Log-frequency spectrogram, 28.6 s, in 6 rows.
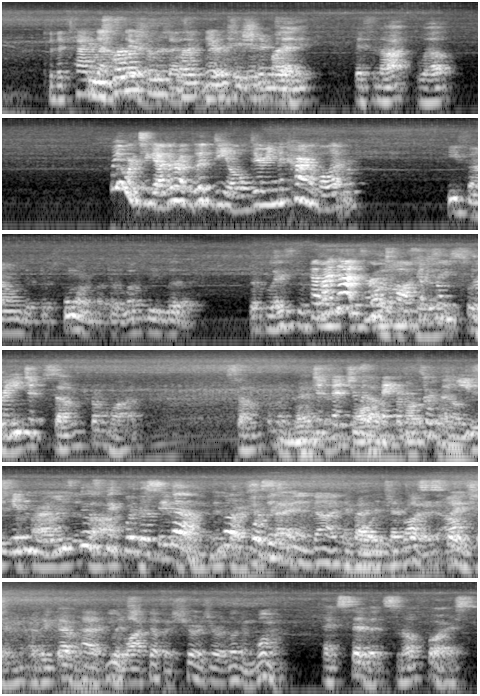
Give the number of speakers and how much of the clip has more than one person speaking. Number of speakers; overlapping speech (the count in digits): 6, about 41%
